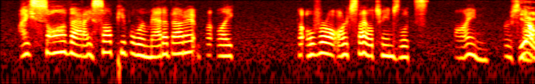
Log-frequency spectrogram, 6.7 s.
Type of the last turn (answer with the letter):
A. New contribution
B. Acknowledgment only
A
